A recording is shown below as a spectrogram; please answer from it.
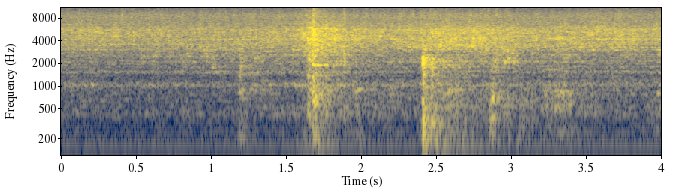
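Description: Pork browning in hot oil in a stainless steel pot, sizzling steadily, with two sharp knocks of the metal stirring spoon against the pot a little before and after the middle.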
